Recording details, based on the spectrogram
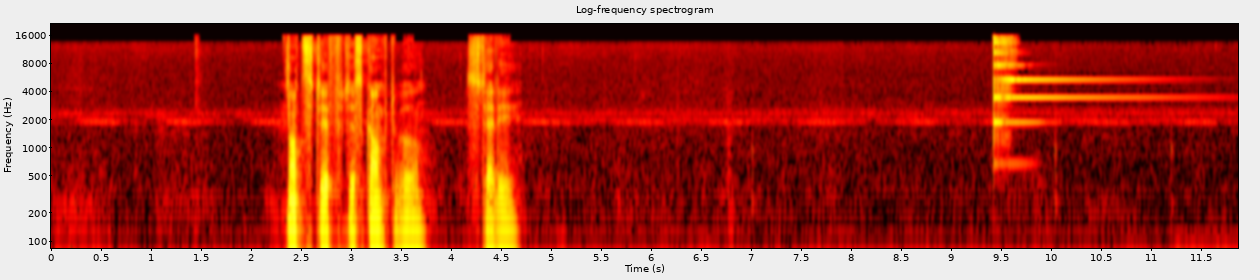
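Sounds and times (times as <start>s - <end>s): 
speech: 2.4s - 4.7s
single bell struck: 9.4s - 11.7s.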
